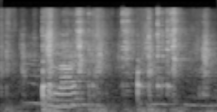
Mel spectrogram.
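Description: Wooden pestle pounding papaya salad in a clay mortar: dull thumps about a second apart, with a metal spoon scraping and clinking against the mortar as the mix is turned.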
